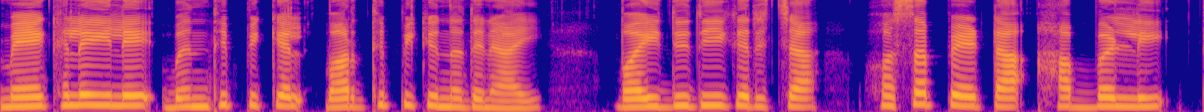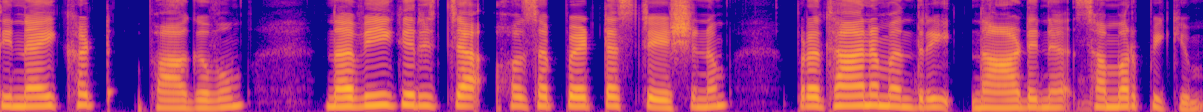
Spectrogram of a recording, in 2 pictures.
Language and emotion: Malayalam, neutral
